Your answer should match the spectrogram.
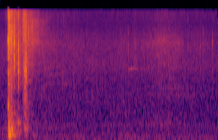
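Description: A brief scrape and rustle of cardboard packing being pulled out of a bike box, then only faint background.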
